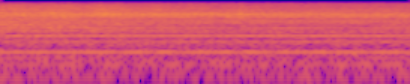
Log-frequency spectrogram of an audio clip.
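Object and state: Nothing is struck.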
